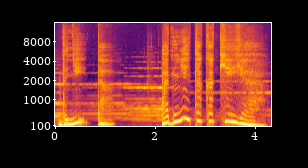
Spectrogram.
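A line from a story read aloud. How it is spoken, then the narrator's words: Sighing, weak, heartfelt old man. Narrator (Russian): Со вздохом, слабым, задушевным голосом сказал старик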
